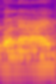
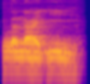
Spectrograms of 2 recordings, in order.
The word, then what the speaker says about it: Lanai: So almost anytime there's a double vowel, there's two syllables there. So like lanai, the word lanai, which I think means like balcony or porch, but it's also an island there. – Mm-hmm. – Yep. – It should actually be pronounced lanai-e.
